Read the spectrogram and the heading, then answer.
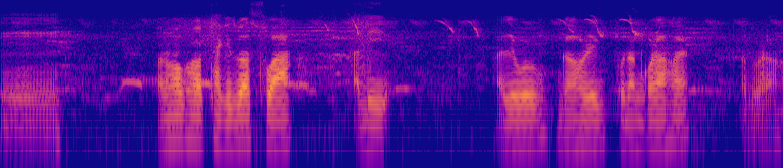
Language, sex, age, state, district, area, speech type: Assamese, male, 18-30, Assam, Dhemaji, urban, spontaneous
